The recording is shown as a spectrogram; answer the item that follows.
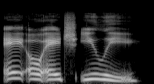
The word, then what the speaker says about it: aioli: And aioli is a garlic mayonnaise, pronounced aohle.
